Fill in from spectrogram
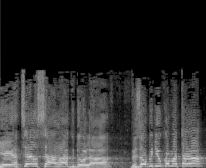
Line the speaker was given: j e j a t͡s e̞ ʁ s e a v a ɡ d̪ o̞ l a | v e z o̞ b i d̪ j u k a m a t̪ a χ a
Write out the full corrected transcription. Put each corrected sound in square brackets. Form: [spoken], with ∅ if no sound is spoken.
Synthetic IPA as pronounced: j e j a t͡s e̞ ʁ s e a [ʁ] a ɡ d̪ o̞ l a | v e z o̞ b i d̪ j u k a m a t̪ a [ʁ] a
